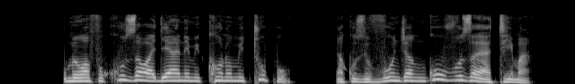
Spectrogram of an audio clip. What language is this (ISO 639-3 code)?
swa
